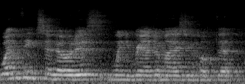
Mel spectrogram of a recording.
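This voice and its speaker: Noticeable background noise and audible room echo fill the recording. A woman talks with fairly even intonation. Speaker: epidemiologist and researcher. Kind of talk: conference talk. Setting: conference presentation. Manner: fast.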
